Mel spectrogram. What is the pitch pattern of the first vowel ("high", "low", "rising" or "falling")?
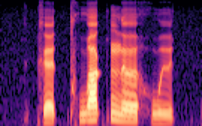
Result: low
